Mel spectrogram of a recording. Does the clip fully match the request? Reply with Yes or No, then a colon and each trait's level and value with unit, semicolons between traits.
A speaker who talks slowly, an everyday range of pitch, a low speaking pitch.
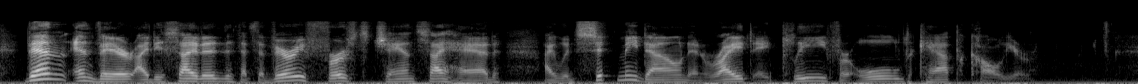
No: slow, 130 wpm; wide, 5.9 semitones; low, 120 Hz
